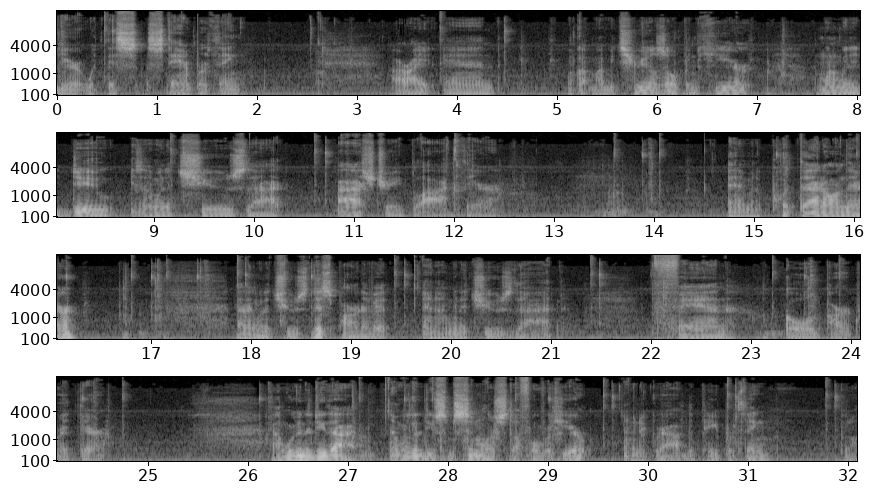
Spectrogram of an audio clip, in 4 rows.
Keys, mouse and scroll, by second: 0.5 click, 3.9 click, 5.3-9.0 scroll up 34, 9.2 click, 11.5-12.1 scroll up 2, 12.8 scroll up 2, 12.8 n, 13.6 shift+middle click, 14.1 middle click, 15.8 scroll down 1, 16.1 middle click, 16.4-16.8 scroll down 3, 16.9 shift+middle click, 17.2 middle click, 17.9 click, 18.4 middle click, 19.5 click, 22.2 alt+a, 22.7 scroll down 3, 23.2 shift+middle click, 24.8 middle click, 26.8 scroll down 1, 27.2 shift+middle click, 27.9 middle click, 28.4-28.7 scroll up 2, 28.7 shift+middle click, 29.6 click, 30.8 click.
